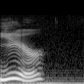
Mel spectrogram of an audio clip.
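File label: "year", English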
